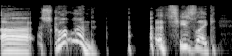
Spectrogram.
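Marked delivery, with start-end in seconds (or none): 0.0-1.0 put-on Scottish accent with higher pitch. Retelling meeting a friend's mother while pretending to be scottish: put-on scottish accent. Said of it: "into thinking I was Scottish".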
